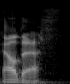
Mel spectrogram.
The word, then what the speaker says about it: Eldath: Eldath. It's pronounced Whistle. Yeah, no, Eldeth.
